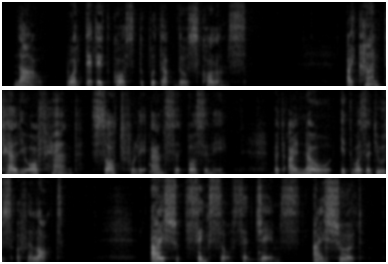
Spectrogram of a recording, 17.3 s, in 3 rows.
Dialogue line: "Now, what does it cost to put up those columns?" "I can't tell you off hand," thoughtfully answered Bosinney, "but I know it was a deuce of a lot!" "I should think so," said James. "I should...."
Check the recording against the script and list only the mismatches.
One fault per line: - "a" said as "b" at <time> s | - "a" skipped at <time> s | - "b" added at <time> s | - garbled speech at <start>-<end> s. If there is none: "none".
- "does" said as "did" at 1.2 s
